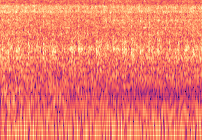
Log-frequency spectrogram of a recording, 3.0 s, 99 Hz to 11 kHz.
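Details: 1999 Jeep XJ Cherokee, cold start idle: dull, uneven knock about 90 times a minute under low engine drone; suspected piston slap, unconfirmed.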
